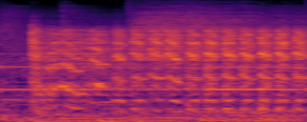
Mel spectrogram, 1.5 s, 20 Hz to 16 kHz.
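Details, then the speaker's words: 94–01 Dodge Ram 1500 with 5.2/5.9 Magnum engine that died while cruising on the highway: starter spins the engine at an even, steady rhythm with no catch or firing; no fuel or no spark suspected. "Just a steady crank over like she's either getting no fuel or no spark."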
